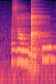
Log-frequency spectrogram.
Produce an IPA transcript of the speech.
zɔ̃˧u̯ŋ͡ǃə̃˩fu˥

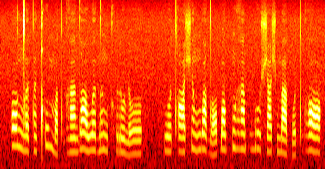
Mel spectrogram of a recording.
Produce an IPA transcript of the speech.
ɔ˥ŋ͡ǀə˧˩tə̃˧˩ǃʰu˥ mɒ˧˩t ɡʱã˧d̪ɑ˥˧ wə˥˧d̪ə̃˥˧ŋ kʰru˧˩ɳ ʊ˧ | pwʊ˧tʰɑ˧ʃə̃˥˧ ŋʷɑ˥˧d̪ɔ˩˧ɓɒ˥ kʷə̃˥ɦã˥pɡ͡bu˥˧ ʃɑ˧ʃma˧˩pʊ˩˧tɡʱɒ˥˧

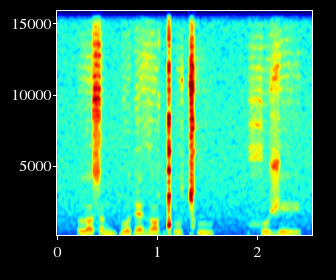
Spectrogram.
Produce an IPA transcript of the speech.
lɒsɒ ŋiɓoɗæ ðɒ ǃʼoǀʰu | xo ʒe

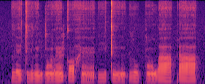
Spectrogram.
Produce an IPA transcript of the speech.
le˨ti˨lĩ˨ɡ͡bɔ̃˨ lɛ̃˨˦kɔ˧hɛ̃˨ | i˨tĩ˨ | lu˨kɔ̃˨wa˧ | ɾa˧

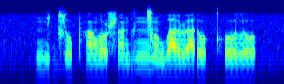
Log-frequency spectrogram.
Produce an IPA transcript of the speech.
ŋid͡ʑopʰã lˠoʂãɡəŋ͡ǀõ waɭa ɾo kʰolo

